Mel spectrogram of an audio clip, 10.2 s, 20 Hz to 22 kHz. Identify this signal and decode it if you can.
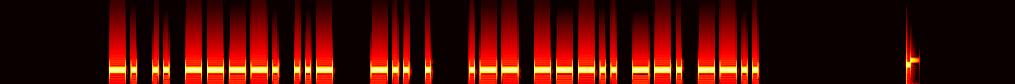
Morse code, heard as a keyed tone, about 22 wpm, 700 Hz. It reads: NI9U DE W8GZ
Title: USA Callsign DE Callsign - 4 Characters - 22wpm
